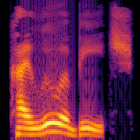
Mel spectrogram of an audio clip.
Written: Kailua Beach

